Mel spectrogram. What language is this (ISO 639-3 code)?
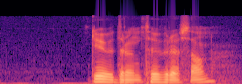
swe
